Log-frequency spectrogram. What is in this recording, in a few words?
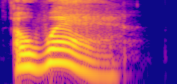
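"aware", British English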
